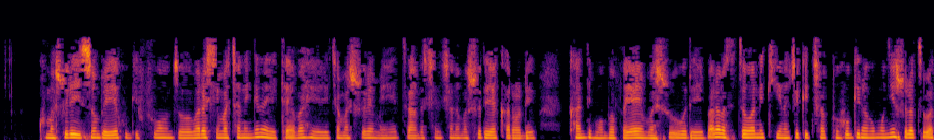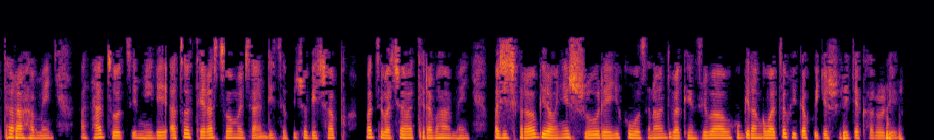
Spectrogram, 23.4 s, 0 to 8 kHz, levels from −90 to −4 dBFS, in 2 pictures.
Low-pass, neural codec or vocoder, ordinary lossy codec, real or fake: 7.2 kHz; codec, 16 kHz, 4 kbps, FunCodec, trained on Chinese and English, 50 frames a second; MP3, 24 kbps; fake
